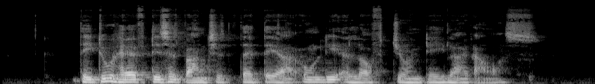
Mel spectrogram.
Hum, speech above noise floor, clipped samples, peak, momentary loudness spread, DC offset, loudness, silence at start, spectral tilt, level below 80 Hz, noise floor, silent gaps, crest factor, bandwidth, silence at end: none; 42 dB; under 0.1%; -2 dBFS; 13 LU; under 0.1%; -18 LUFS; 0.75 s; -6.5 dB/octave; -40 dBFS; -60 dBFS; none; 16 dB; 15 kHz; 0.6 s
